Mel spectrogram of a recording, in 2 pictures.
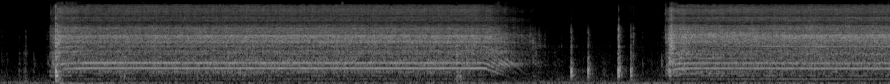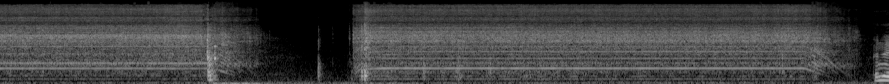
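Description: A power screwdriver backs out three screws holding the tone arm of a Technics Mark 5G turntable. It makes three separate, loud whining runs of about four to five seconds each, nearby, separated by short pauses and clicks.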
